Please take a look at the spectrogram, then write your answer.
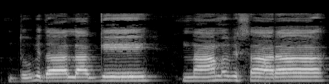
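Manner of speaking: measured, sustained Gurbani recitation; scripture recitation. Shown as a demonstration. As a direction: recite phrase by phrase, holding the endings.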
